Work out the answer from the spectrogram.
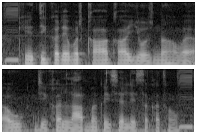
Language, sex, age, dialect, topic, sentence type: Chhattisgarhi, male, 18-24, Western/Budati/Khatahi, banking, question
